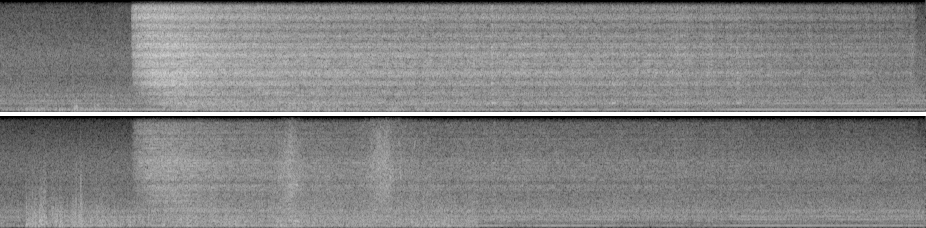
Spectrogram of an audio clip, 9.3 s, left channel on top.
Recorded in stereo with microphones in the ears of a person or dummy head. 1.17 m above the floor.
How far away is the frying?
About 1.0 m.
